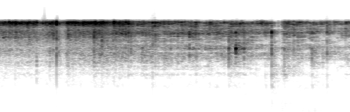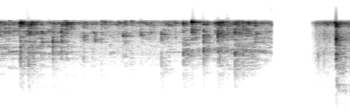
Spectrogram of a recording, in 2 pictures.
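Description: Small pieces of cornflour-coated, pre-cooked beef sizzling and crackling in hot sunflower oil in a nonstick frying pan, with a spoon stirring them near the end. The sizzle eases off gradually and cuts out for a moment just before the end.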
